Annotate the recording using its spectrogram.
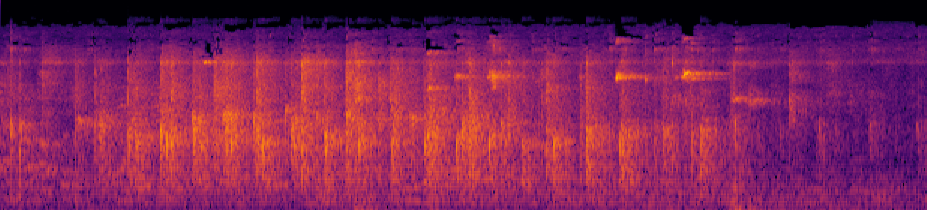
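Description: A ping-pong ball clicks back and forth between paddles and table in an echoing hall.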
